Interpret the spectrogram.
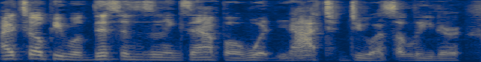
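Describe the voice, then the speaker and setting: A man talks very fast with lively intonation in a somewhat breathy voice, recorded dry and close with no echo. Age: 30s. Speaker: podcast host. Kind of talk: interview podcast.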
